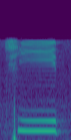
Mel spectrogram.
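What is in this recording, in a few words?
"cit3", Cantonese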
